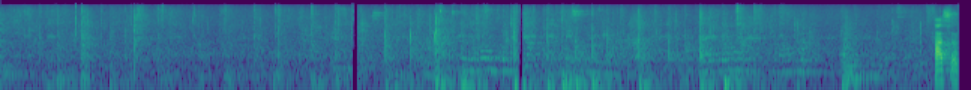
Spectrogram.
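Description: Light footsteps patter and shuffle on a hard floor.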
